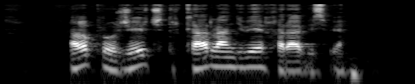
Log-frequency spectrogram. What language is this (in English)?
Pashto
